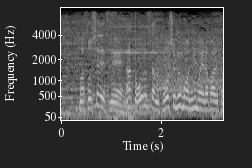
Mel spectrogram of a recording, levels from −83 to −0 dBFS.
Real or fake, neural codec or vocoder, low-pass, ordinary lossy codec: real; none; 7.2 kHz; none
